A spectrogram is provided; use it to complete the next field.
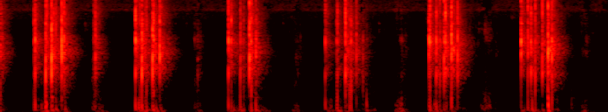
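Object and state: Hollow plastic ball.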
